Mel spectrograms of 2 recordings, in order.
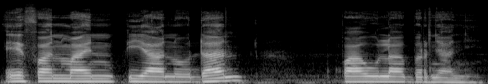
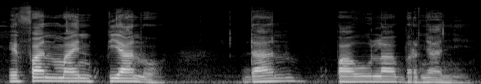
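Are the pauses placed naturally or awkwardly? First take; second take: awkwardly; naturally. First: Pauses fall at other unnatural points. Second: Pauses fall at the natural phrase breaks. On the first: The speaker calls it wrong. "Kita beri jeda sesuai dengan maksudnya" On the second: The speaker calls it right. "kita memberi jeda di tempat yang tepat"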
